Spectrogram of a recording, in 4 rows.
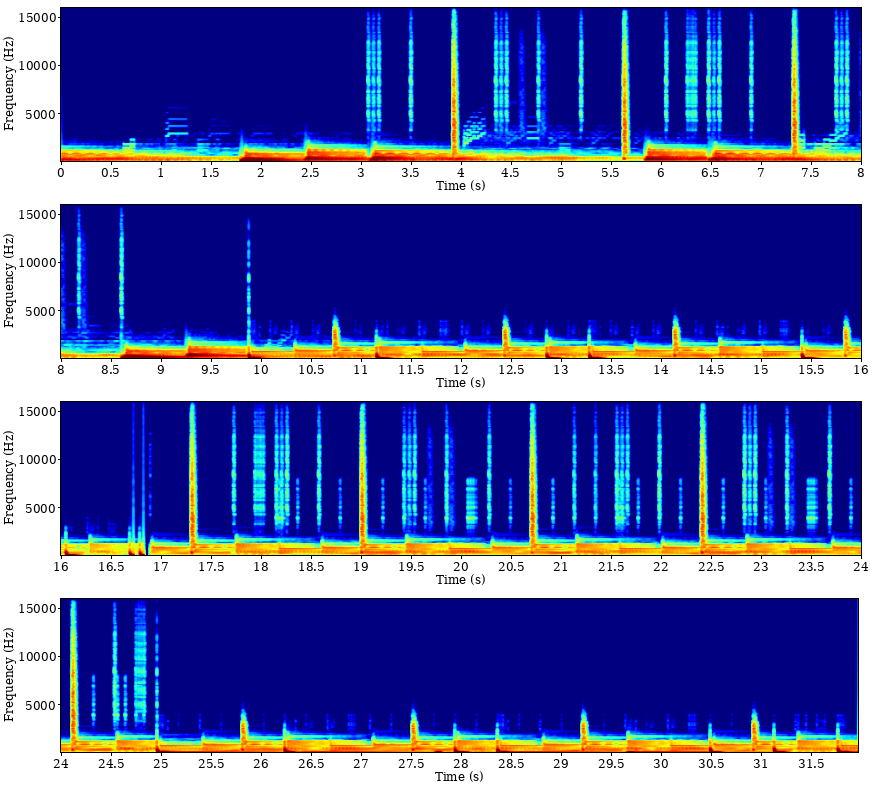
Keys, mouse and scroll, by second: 0.0-0.7 typing, 1.8-3.1 typing, 4.6 click, 5.5 ctrl+k, 5.8-9.6 drag, 9.6 scroll up 1, 10.8 shift+click, 11.5 scroll down 1, 12.1-13.4 drag, 13.8 scroll down 1, 14.3 scroll up 1, 14.9 click, 15.6 scroll down 1, 15.9 click, 16.5 scroll up 1, 17.8 click, 30.3 scroll down 1, 31.0 click.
